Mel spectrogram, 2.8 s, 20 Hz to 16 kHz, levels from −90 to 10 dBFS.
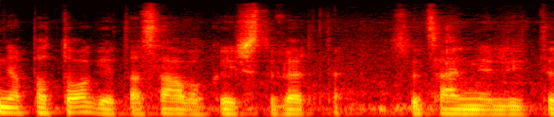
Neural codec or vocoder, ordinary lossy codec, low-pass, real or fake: none; AAC, 96 kbps; 14.4 kHz; real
